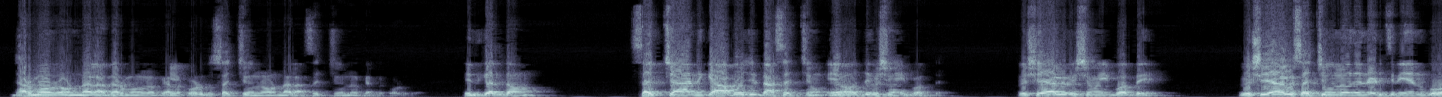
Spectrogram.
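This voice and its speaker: A man's voice: mid-range voice, creaky. A man giving a spiritual discourse, exhorting his listeners and asking and answering his own rhetorical questions. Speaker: spiritual teacher. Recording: echoey room.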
